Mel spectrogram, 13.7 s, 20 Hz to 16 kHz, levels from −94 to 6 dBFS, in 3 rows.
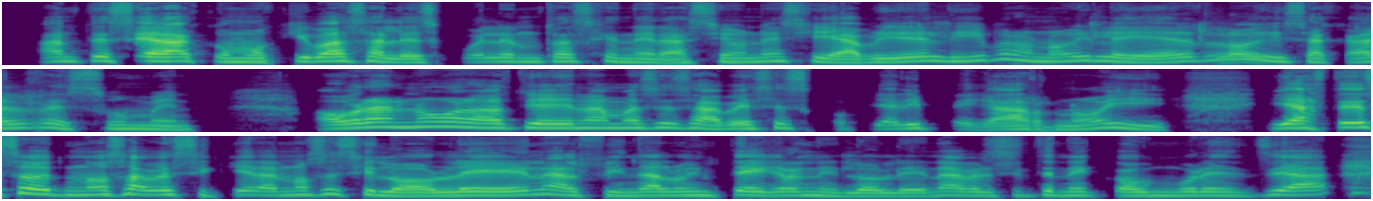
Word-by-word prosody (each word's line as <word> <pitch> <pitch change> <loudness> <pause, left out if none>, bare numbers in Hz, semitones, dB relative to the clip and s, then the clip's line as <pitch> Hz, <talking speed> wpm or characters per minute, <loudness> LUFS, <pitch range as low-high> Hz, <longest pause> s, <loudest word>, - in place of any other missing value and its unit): antes 190 0 -2
era 195 -1 +10
como 165 -3 -3
que - - -6
ibas 195 0 +4
a - - +5
la 150 - 0
escuela 170 +4 -5
en 170 - -6
otras 180 +1 -4
generaciones 160 +4 -4
y 165 - +1
abrir 155 +6 +1
el 205 - -3
libro, 220 +4 -5
¿no?, 180 +2 -4
y - - -3
leerlo 165 -4 -2
y 185 - -3
sacar 165 +2 -2
el 200 - -7
resumen. 165 -7 -6 0.4
Ahora 215 +8 +4
no, 250 +2 -1
ahora 215 -4 +4
ya 210 - +3
nada 200 0 +1
más 205 +1 -2
es 215 -1 -4
a - - +5
veces 180 +1 -4
copiar 165 0 -11
y - - -2
pegar, 140 -2 -3
¿no? 150 +7 -5
Y 160 -11 -5 0.3
y 190 - -1
hasta 230 +3 +5
eso 230 +1 +6
no 200 +1 -1
sabes 215 -2 +2
siquiera, 185 +2 -2
no 200 +2 -3
sé 240 +3 -4
si 210 - -1
lo 160 -3 +2
leen, 180 +4 +3
al 185 -4 +3
final 175 +1 -1
lo - - -2
integran 180 0 0
y 160 - -6
lo 150 0 -2
leen, 150 +3 -3
a 185 - +2
ver 175 -1 -4
si 175 - -13
tiene 180 0 -4
congruencia, 175 +4 -1
180 Hz, 260 wpm, -21 LUFS, 165-200 Hz, 0.4 s, era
